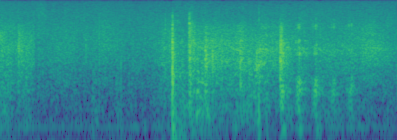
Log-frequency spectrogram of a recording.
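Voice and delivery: a drawn-out villain's chuckle; soft, pleased evil snicker; long amused chuckle. Acted. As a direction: laugh low and long at the joke. Flat Top enjoys henchman's joke.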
